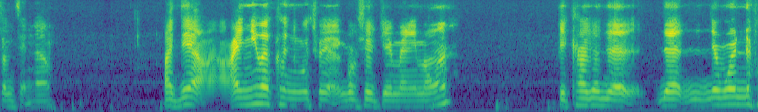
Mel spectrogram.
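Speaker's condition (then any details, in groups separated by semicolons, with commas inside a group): Quadriplegic cerebral palsy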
